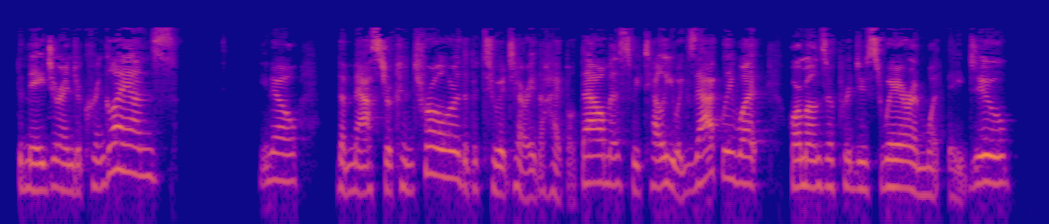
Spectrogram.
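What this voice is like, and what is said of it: Strained, hoarse voice. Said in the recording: “I'm losing my voice at the end of this week.”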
